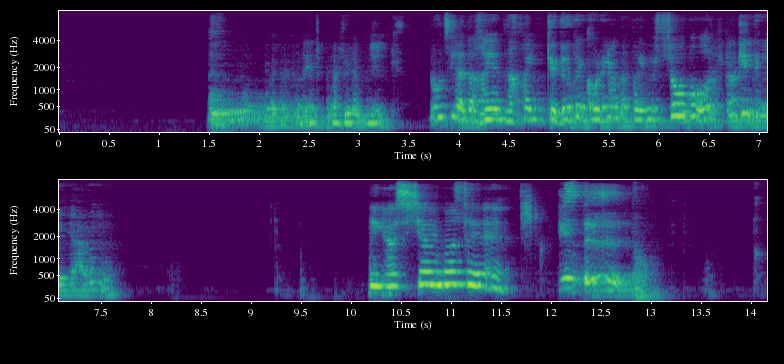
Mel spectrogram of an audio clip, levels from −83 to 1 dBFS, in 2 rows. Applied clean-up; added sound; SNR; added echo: neural mask model DeepFilterNet 3.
